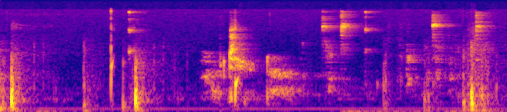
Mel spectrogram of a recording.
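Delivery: drawn-out whisper; spooky whisper. Acted. Streamer asking a viewer in mock fear, slow whisper. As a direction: breathe it slowly like a creepy secret. Viewer guessed door colour.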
